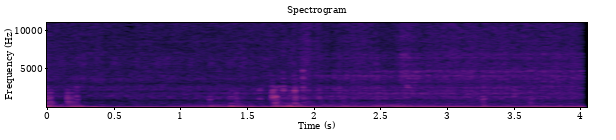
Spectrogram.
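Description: Steady low rumble of a boat's outboard motor running at low speed as the boat moves slowly on the water, with a few short knocks.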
